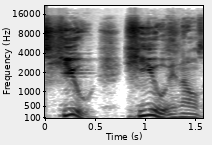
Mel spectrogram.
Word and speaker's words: Hugh: And she said, it's Hugh, and I was like, what the Get out of here.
